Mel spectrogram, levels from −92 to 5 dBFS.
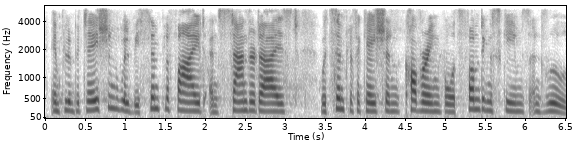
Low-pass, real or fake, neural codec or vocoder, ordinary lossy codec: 5.4 kHz; fake; codec, 16 kHz, 8 kbps, FunCodec, trained on Chinese and English, 25 frames a second; none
